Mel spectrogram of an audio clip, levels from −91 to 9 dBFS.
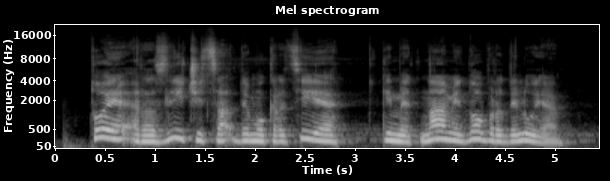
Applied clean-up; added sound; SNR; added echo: none; none; none; reverberation time 0.4 s.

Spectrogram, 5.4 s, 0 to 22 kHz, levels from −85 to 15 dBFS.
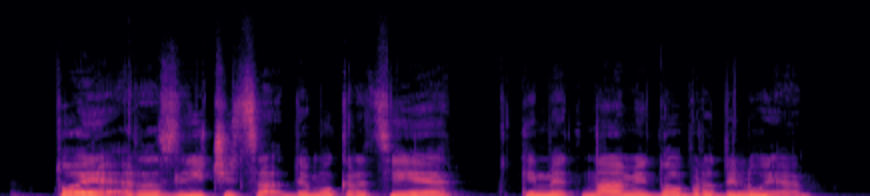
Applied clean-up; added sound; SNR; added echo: none; none; none; none.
